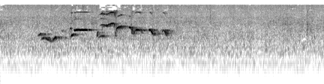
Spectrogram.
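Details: White-rumped shama giving agitated kretekan meant to provoke other males: a brief, dense burst of harsh chattering notes mixed with high whistles lasting under two seconds, followed by quiet.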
